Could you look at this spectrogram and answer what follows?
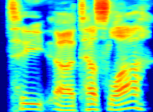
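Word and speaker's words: TeSlaa: How are they pronouncing that guy's name? Tesla.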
